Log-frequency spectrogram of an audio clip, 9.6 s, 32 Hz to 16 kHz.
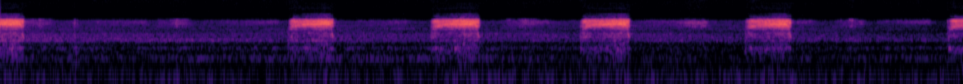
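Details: Owl on a lookout at 1:06 AM on 19 May 2013, a songbird nearby. Harsh, breathy hisses about a third of a second long, repeated irregularly every one to two seconds over a faint steady background hum.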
